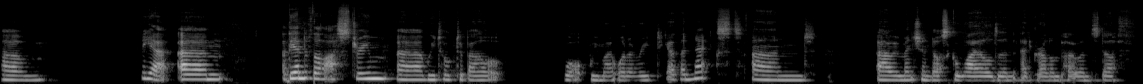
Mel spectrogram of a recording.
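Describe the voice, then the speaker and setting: A young Irish woman with a croaky voice, chatting casually to her stream and then reading a classic story aloud in a steady, measured way. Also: mid-range voice. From Ireland. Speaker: livestream book reader.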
